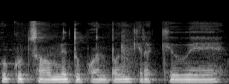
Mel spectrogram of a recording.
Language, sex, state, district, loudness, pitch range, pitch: Hindi, male, Uttar Pradesh, Shamli, -16 LUFS, 110-120 Hz, 115 Hz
